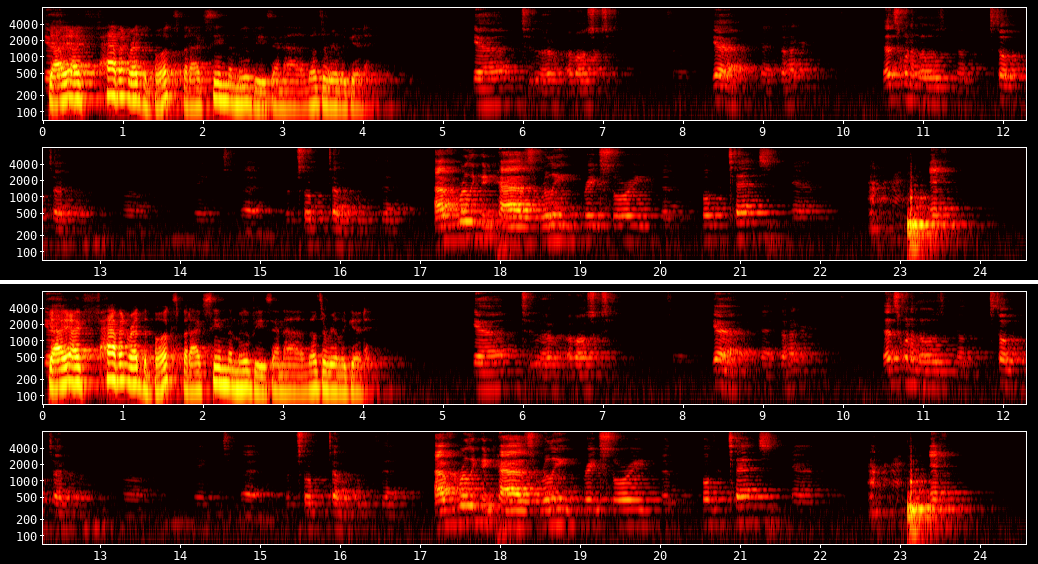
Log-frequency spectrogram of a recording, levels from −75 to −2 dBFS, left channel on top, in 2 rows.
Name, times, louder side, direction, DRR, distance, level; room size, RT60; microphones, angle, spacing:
voice 1, 0.1-4.1, right 4 dB, 35° right, 7 dB, 0.5 m, -24 dB
voice 2, 5.4-7.1 8.4-8.7 9.0-9.4 10.5-11.5 11.8-12.1 12.4-12.8 13.3-13.5 14.2-15.0 15.5-16.1 16.5-16.7 17.2-20.1 20.5-20.6 20.9-21.4 21.6-21.9 22.6-23.6, equal, 5° right, 1 dB, 2.4 m, -36 dB
10.5 x 9.6 x 7.7 m, 1.0 s
head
